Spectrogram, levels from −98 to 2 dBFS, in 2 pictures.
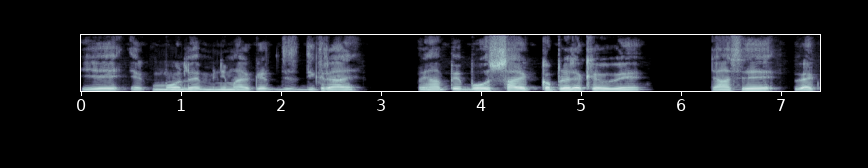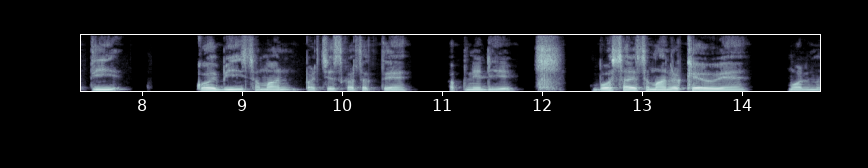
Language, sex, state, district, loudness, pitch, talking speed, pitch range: Hindi, male, Jharkhand, Jamtara, -18 LUFS, 130 Hz, 160 wpm, 125-140 Hz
